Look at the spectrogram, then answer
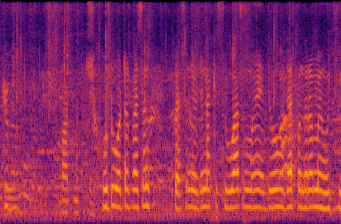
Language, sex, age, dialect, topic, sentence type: Hindi, male, 36-40, Kanauji Braj Bhasha, banking, statement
